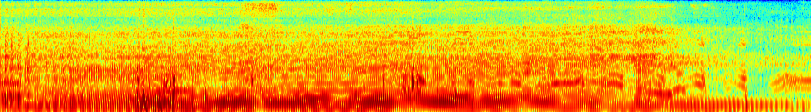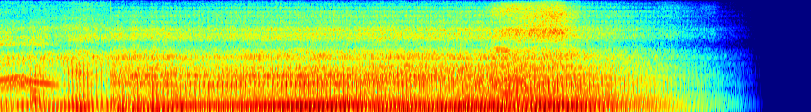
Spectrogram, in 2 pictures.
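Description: Enduro dirt bike engine revving up close, its pitch holding and stepping between revs, with a woman's voice over it; the sound fades out near the end.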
